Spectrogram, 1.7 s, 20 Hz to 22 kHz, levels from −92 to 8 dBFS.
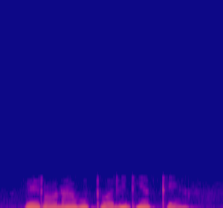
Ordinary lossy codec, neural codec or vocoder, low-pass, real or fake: none; vocoder, 44.1 kHz, 128 mel bands every 512 samples, BigVGAN v2; 3.6 kHz; fake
